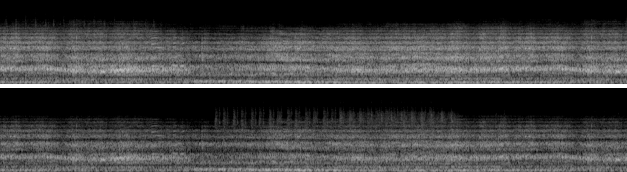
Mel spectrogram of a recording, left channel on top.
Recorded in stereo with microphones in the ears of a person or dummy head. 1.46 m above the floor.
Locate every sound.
0.0 s an aircraft: 40° left (ahead or behind)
